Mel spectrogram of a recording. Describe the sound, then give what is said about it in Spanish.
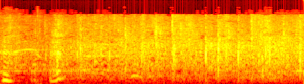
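A crowd applauds at a political rally with continuous, fairly quiet clapping, and voices are heard briefly over it near the start. “Mira, aplausos ahí, ¿no? Por el acto.”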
